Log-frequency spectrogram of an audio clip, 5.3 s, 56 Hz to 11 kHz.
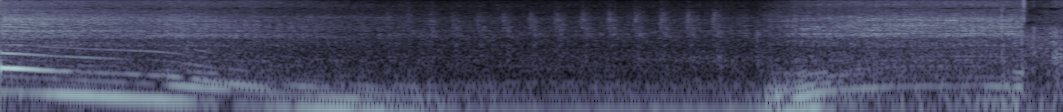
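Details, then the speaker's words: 2008 Honda Civic Si, K20 engine, six-speed, in cold weather: quick free revs with a fast light clacking as they fall; the block was already checked, and valve or top-end noise is suspected, not confirmed. "what noise is the valve clacking valve band or the lma what do you guys think"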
